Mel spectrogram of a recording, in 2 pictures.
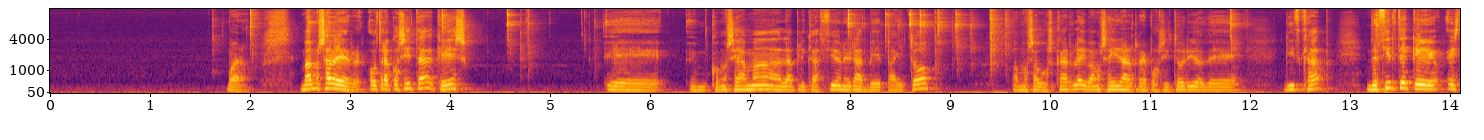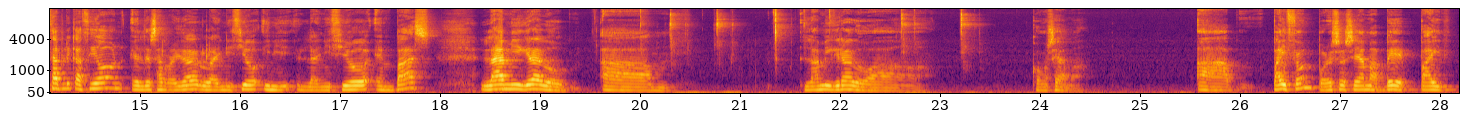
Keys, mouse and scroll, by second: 2.5 super+1, 4.5 ctrl+t, 7.7-9.5 typing, 11.7 f, 13.2 j, 20.2 Down, 20.7 Down, 22.5-23.2 typing.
